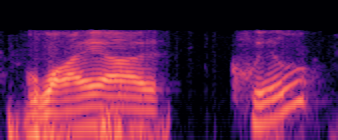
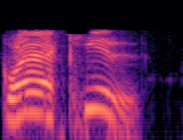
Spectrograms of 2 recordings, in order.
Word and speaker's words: Guayaquil: Guayaquil? Ecuador? – I think it's Kiel. I think it's Guayaquil. – Guayaquil. Guayaquil. – I think the Q is like a K sound, I think, if I remember.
